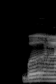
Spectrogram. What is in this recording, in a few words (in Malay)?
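"belanga", Malay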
